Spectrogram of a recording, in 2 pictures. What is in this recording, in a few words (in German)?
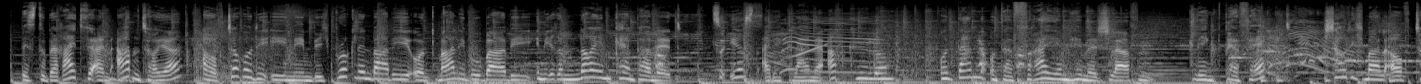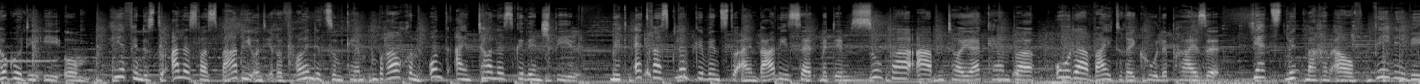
Werbung TV Camping; Barbie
